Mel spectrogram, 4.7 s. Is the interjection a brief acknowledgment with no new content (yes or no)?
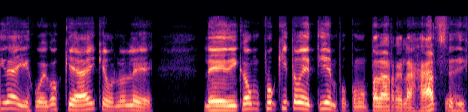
yes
